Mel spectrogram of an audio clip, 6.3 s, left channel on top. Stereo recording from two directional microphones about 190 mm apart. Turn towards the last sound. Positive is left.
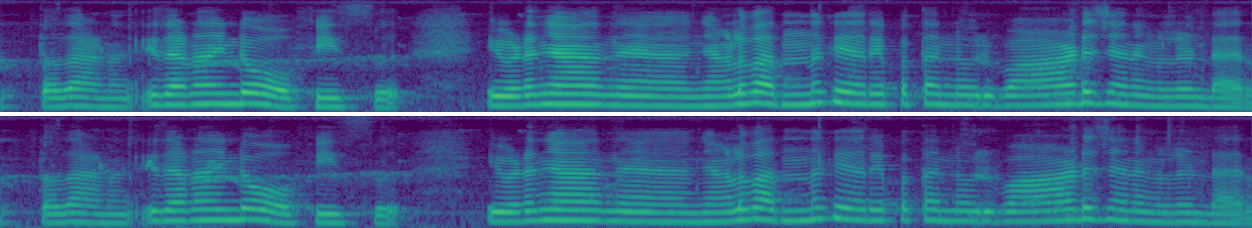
turn(degrees=0)  # may be behind; listen again after turning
